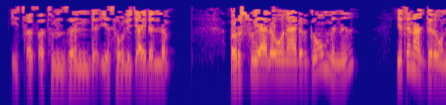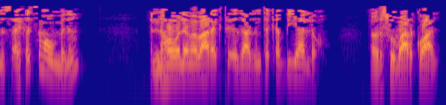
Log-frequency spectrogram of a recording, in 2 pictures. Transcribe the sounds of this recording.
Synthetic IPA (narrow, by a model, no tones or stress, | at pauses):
jɛsʼəsʼət̪ʰɨmzənd̪jɛsəwlɨd͡ʒajd̪əlːəm | ʔɨɾsujaləwnajad̪əɾɡəwmːɨn | jɛt̪ʰənaɡːəɾəwnɨsajfəsʼːɨməwmːɨn | ʔɨnːəɦo̞ləməβaɾəkʼt̪ʰɨʔɨzazɨnt̪ʰəkʼəbːɨjalːəhu | ʔɨɾsuβaɾkʰowal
